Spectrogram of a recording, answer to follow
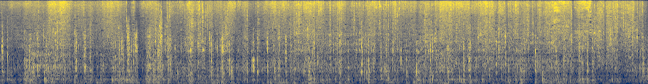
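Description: Plastic shopping bag rustling and crinkling continuously as packs of baby wipes are dug out of it.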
